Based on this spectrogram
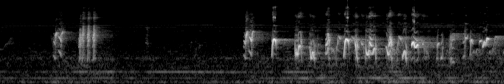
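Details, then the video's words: Cream-vented bulbul call used as a trapping lure: two short harsh bursts, a pause, then a rapid run of bubbly chirping notes between mid and high pitch, with a faint steady hum beneath. "Suara pikat merbah lekir"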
